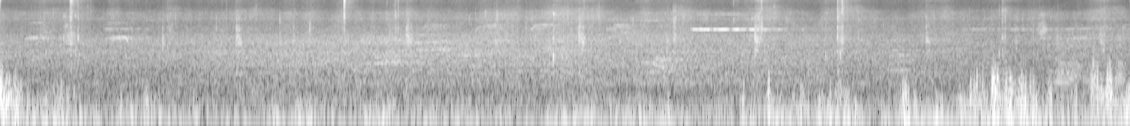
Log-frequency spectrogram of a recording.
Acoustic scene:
residential area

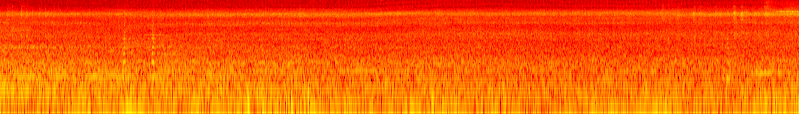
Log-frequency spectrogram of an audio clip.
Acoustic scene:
street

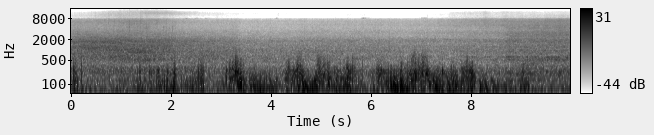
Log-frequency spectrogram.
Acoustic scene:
street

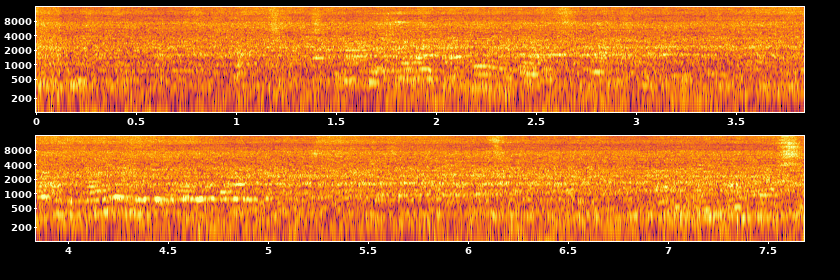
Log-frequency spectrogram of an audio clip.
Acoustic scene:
subway train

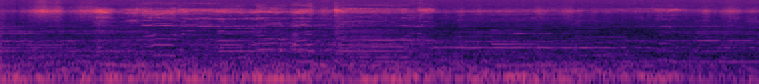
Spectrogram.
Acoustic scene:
car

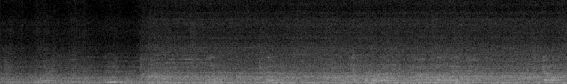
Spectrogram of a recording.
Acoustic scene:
cafe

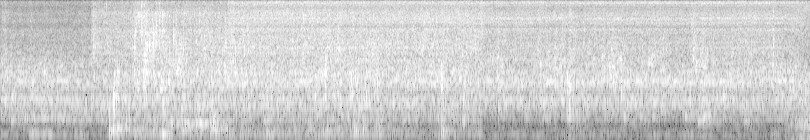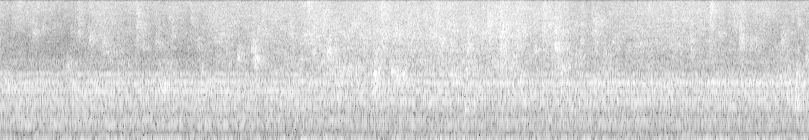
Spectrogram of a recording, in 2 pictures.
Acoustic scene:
restroom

